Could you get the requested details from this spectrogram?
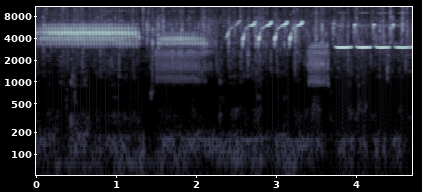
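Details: Canary singing in the wild: a long, fast buzzing trill, then a lower rolling trill, a run of quick upward-swept whistles, a brief harsh note, and a thin steady whistle broken into short pieces.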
